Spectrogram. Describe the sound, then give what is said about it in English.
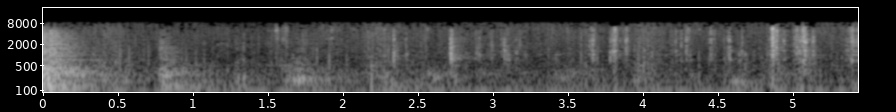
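A theatre vestibule gate is worked open by hand to let someone in, with a run of light metallic clicks, rattles and a few dull knocks, moderately quiet, with no one speaking. “Watch your fingers in this gate now.”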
